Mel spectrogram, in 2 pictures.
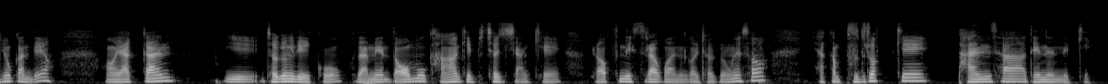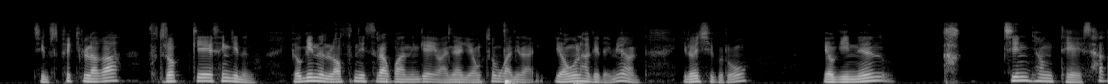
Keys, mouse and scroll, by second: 14.2 click, 15.6 click, 15.6 KP_0, 16.1 Return.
